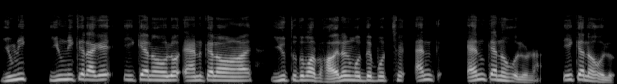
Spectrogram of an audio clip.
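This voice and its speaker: Male teacher, Bengali accent, patient explainer, high animated pitch. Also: fast, no room sound, clean studio sound. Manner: explaining patiently, keeps asking "understood?". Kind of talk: exam-prep English lesson.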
